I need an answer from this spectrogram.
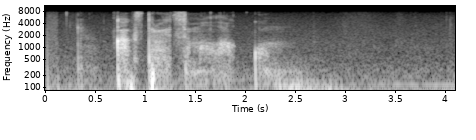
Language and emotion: Russian, neutral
